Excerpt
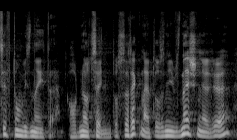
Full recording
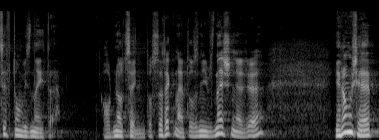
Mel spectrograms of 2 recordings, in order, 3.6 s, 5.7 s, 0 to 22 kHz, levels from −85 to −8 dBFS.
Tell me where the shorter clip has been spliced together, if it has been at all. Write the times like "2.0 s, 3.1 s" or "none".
0.9 s

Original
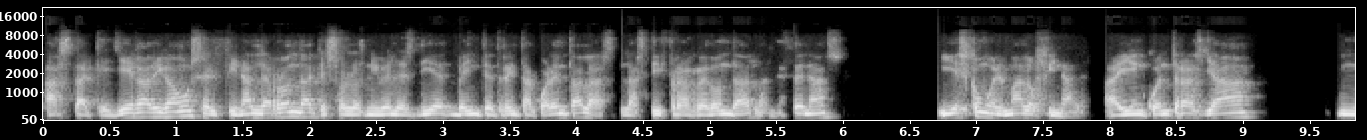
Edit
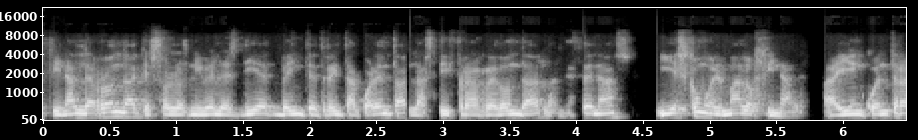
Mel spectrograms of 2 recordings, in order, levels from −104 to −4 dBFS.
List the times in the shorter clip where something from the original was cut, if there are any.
2.7 s, 4.5 s

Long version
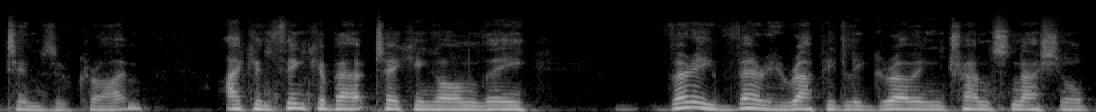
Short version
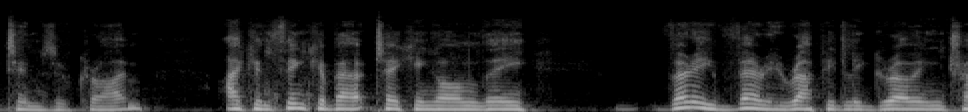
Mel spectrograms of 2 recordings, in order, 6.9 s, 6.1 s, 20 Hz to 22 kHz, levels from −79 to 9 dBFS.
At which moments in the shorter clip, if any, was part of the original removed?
none

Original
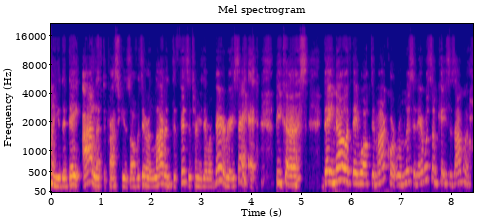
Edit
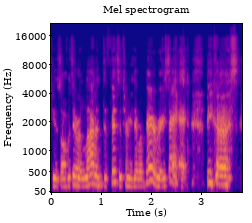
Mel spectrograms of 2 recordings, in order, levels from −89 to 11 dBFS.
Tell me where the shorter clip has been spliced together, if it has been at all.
none

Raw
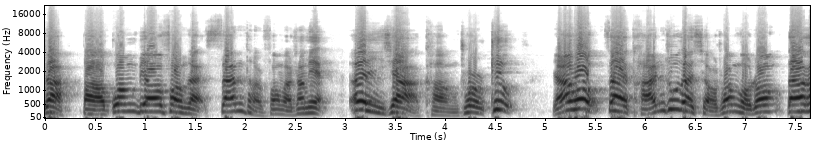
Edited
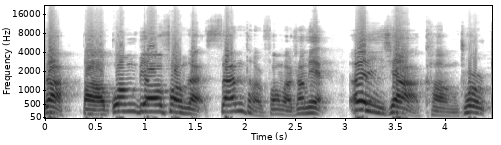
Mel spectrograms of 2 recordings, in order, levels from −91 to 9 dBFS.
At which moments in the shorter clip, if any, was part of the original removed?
none

